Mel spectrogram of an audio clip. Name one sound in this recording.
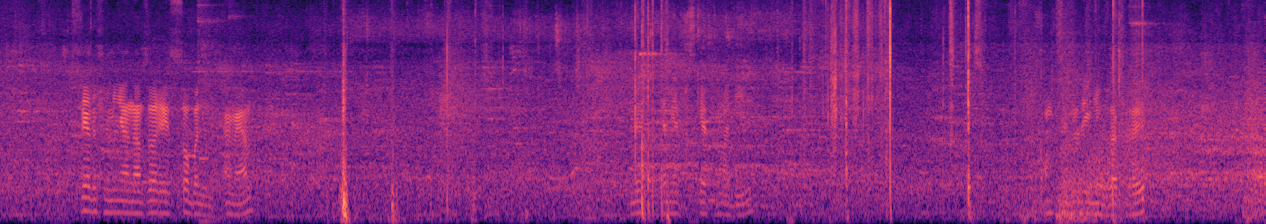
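A crowd murmurs in a large hall.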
